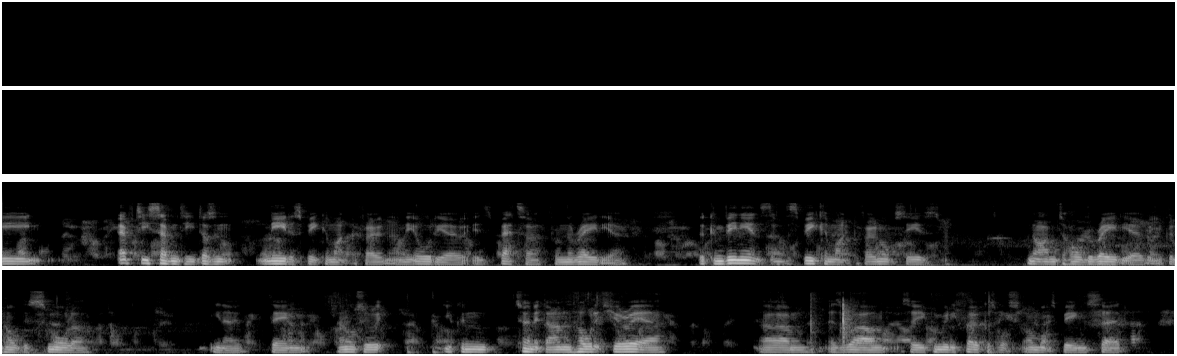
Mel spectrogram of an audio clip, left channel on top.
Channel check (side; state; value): left; silent; digital silence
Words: FT70 doesn't need a speaker microphone and the audio is better from the radio. The convenience of the speaker microphone obviously is not having to hold the radio, but you can hold this smaller, thing, and also you can turn it down and hold it to your ear as well, so you can really focus on what's being said.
